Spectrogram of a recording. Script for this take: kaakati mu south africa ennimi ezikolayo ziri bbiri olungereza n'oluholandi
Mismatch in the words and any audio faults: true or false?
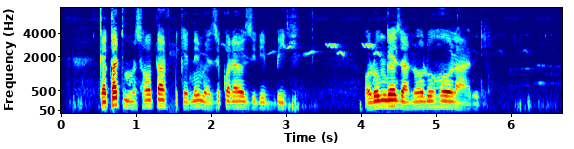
true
